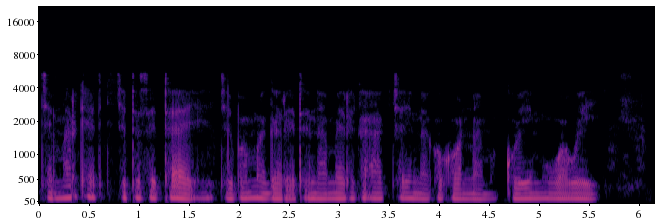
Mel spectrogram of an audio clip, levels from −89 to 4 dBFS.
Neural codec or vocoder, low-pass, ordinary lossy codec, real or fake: none; 5.4 kHz; none; real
